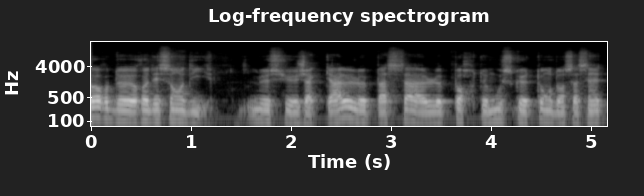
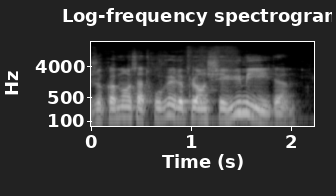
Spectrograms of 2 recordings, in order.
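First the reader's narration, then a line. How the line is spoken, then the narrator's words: Shouted. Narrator (French): cria-t-il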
